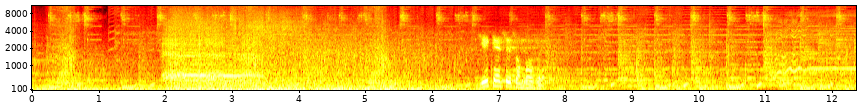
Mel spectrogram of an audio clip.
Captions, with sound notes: [bull roaring] How is this possible? [emotional music playing]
